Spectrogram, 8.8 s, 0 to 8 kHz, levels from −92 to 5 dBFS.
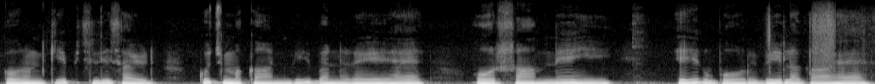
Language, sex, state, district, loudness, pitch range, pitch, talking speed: Hindi, male, Uttar Pradesh, Saharanpur, -13 LUFS, 120-140 Hz, 130 Hz, 115 wpm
